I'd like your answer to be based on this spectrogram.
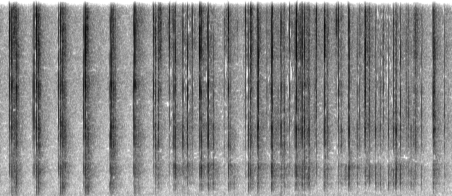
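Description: Long blue nails scratch aggressively at a small round solid white soap bar. The result is a rapid run of short, dry, bright scraping strokes with almost no low end. Early strokes are spaced and strong, then they come faster and softer.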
